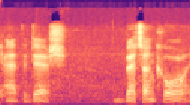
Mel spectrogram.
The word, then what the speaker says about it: Betancourt: Betancourt, and yeah, I'm using the French pronunciation, the 1-1 pitch.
